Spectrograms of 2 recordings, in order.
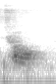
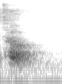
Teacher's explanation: The feature we were looking at there was the L sound at the end. So in RP with tall, you use the dark L, right? So it's tall.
